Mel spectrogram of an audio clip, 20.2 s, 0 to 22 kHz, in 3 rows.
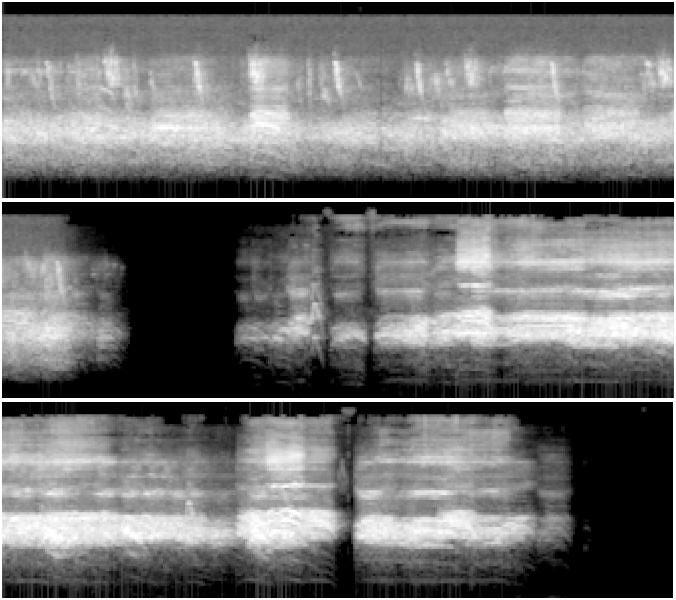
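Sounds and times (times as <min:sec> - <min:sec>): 
rook making grating raspy caws in Russia: 0:00.0 - 0:08.0, 0:09.0 - 0:19.3.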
